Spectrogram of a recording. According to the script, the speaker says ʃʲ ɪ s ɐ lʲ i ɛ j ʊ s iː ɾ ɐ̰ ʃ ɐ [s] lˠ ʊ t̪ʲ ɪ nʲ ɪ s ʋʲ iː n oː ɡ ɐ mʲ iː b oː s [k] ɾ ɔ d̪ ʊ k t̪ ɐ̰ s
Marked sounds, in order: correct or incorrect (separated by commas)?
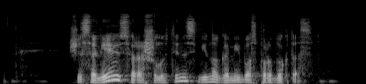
incorrect, incorrect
